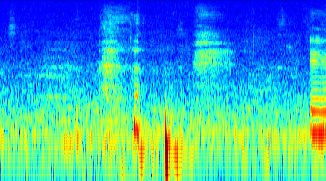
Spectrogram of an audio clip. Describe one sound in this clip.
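A middle-aged woman laughs softly.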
